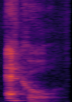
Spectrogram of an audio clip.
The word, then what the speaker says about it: echo: Echo. Echo. So, sounds like it's got an e at the beginning. Again, the big clue was the k sound is spelt with ch.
